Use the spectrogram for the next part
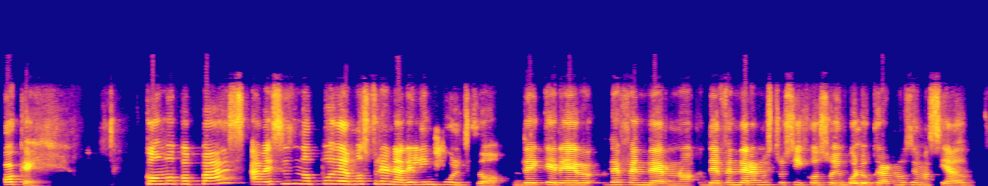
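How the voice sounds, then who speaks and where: A woman with a high voice speaks as a psychologist guest in an interview. She explains her points through long personal stories, slipping into the voices of the people in them. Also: fairly even intonation, measured pace, fairly bright tone. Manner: explains with long personal anecdotes, acting out quoted dialogue. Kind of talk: conversational interview.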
